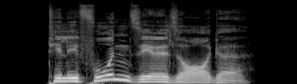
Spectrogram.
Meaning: crisis hotline
- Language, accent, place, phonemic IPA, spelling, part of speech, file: German, Germany, Berlin, /ˈteːlefoːnzeːlzɔrɡə/, Telefonseelsorge, noun, De-Telefonseelsorge.ogg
